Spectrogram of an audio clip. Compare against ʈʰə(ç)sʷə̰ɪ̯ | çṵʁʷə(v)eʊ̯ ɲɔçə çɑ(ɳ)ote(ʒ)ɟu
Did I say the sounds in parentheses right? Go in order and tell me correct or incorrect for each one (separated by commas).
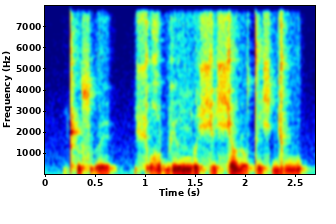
incorrect, incorrect, correct, incorrect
